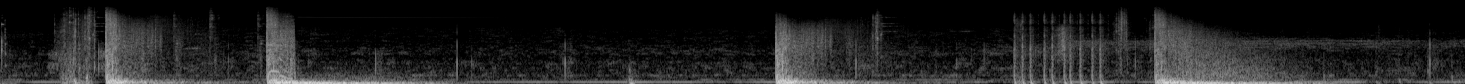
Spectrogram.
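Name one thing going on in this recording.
Loud explosions boom and rumble away.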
